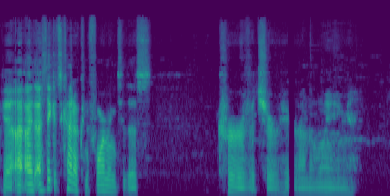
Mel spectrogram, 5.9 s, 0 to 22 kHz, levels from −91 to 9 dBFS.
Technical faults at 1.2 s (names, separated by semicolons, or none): noise suppressor applied to music or sounds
